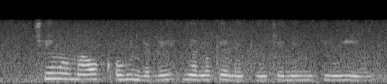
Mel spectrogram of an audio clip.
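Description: Nothing is technically wrong with this speech clip.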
